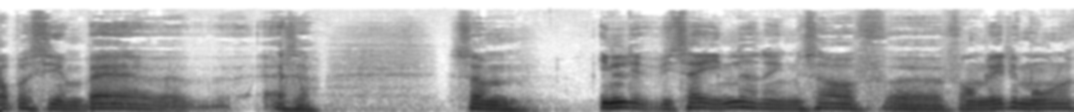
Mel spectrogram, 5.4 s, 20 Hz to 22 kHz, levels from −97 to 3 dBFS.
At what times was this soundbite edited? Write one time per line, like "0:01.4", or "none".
none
